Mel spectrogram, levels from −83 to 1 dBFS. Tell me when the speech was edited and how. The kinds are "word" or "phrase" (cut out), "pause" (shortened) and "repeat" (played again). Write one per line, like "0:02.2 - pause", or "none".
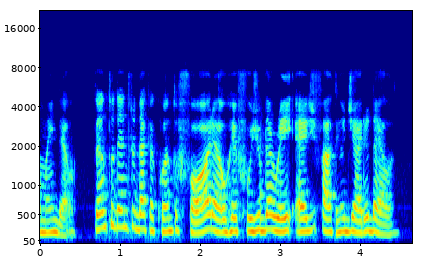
0:01.4 - word
0:02.8 - word
0:03.7 - word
